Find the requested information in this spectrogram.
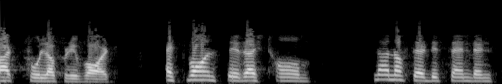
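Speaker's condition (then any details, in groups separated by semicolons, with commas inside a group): No condition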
